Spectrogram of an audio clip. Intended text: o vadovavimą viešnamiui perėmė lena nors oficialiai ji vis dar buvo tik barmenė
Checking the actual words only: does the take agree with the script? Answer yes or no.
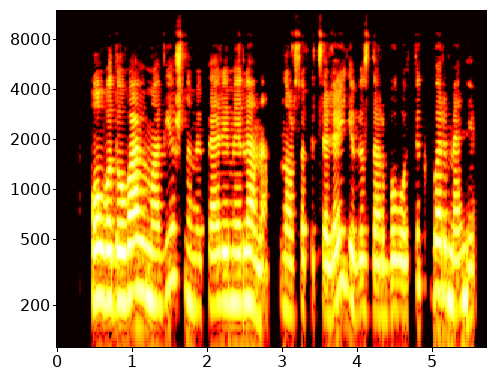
yes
